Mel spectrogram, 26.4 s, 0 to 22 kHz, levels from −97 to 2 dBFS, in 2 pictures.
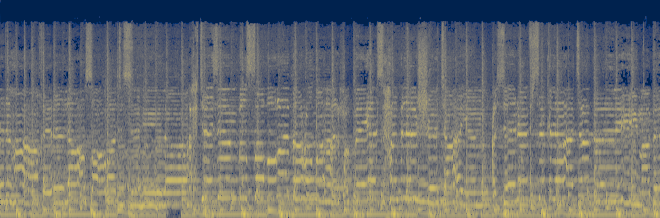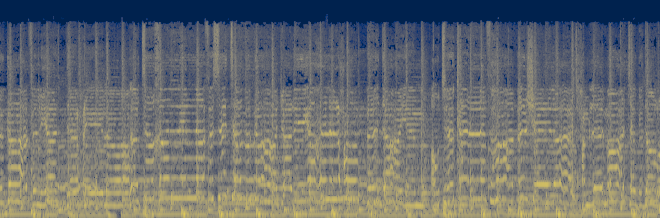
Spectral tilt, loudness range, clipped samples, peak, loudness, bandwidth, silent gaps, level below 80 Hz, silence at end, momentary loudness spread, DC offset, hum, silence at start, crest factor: -4.5 dB/octave; 1 LU; under 0.1%; -6 dBFS; -19 LUFS; 15 kHz; none; -30 dBFS; 0 s; 3 LU; under 0.1%; none; 0 s; 14 dB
